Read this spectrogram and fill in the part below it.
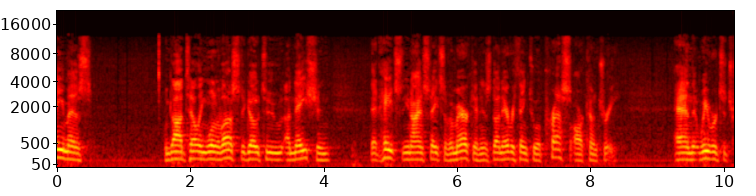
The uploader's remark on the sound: Ketha Heights Baptist Church ~ Live Broadcast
